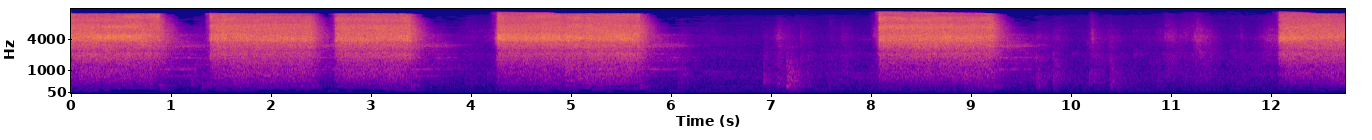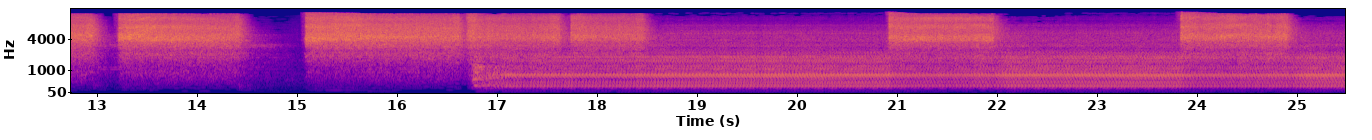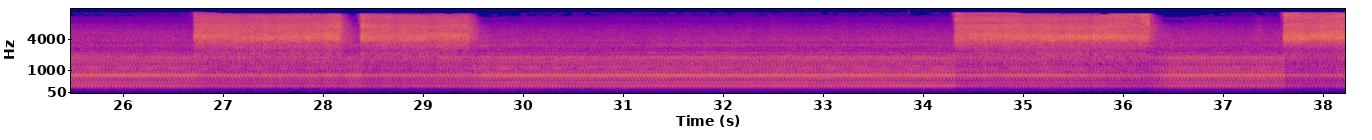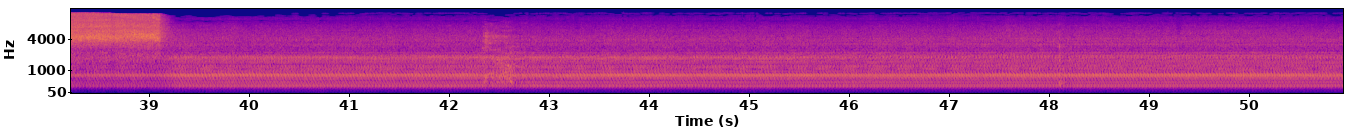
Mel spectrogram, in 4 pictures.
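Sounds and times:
spray gun hissing in bursts: 0.0 - 6.1, 8.0 - 9.6, 12.0 - 18.6, 20.9 - 22.2, 23.8 - 25.1, 26.5 - 29.6, 34.3 - 36.5, 37.6 - 39.3
steady machine hum: 16.8 - 50.9.

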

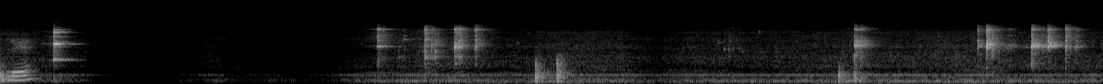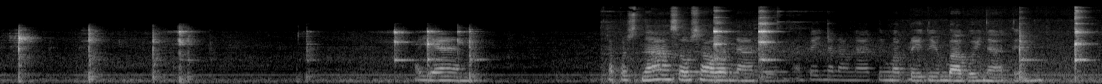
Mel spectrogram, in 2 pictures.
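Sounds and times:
faint steady hum: 16.0 - 22.0
metal spoon clinking glass bowls: 17.1 - 22.0.

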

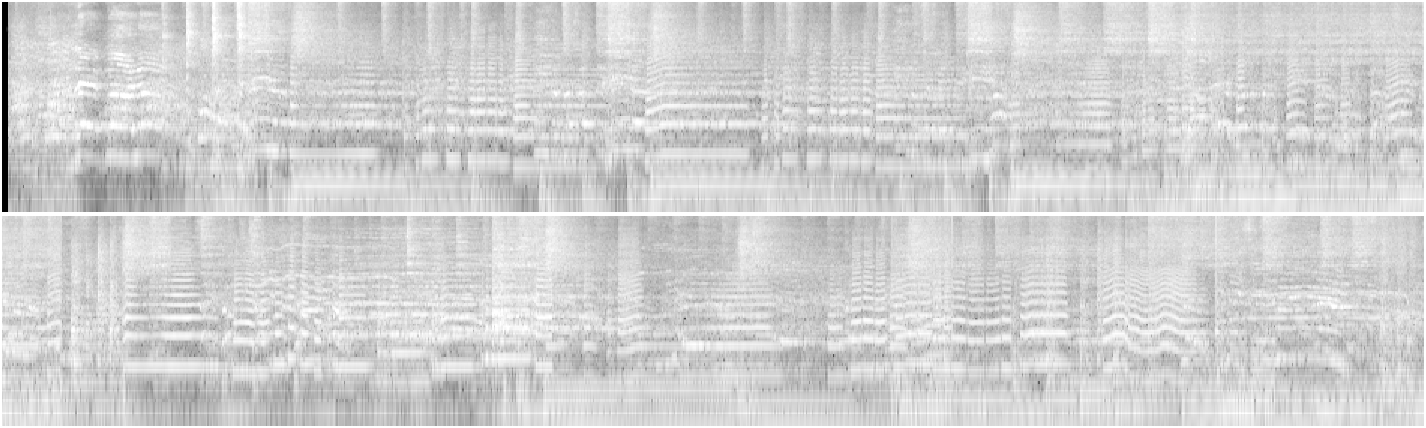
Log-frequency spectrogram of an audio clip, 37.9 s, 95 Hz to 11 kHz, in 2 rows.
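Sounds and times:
drums: 2.0 - 37.9
bass line: 2.4 - 37.9
trombone playing: 2.9 - 37.9.

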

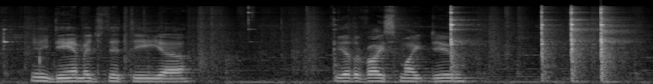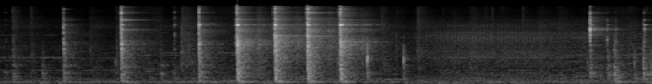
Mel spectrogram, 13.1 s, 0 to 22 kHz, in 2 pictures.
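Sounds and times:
hammer tapping steel punch: 4.5 - 6.4, 7.0 - 10.4.

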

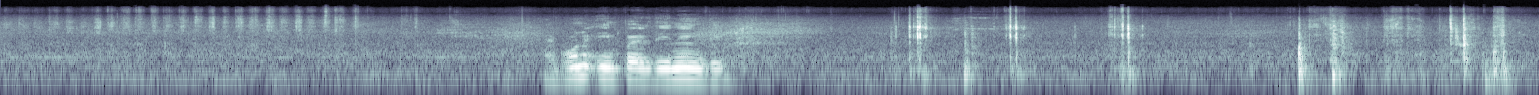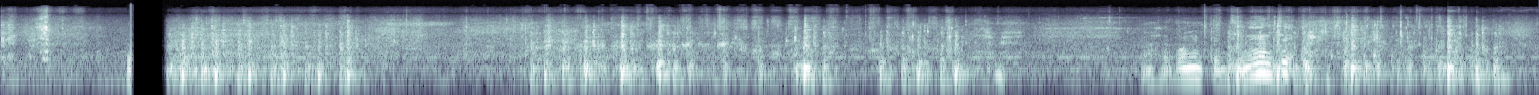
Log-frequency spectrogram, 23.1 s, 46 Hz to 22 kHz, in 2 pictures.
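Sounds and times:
knife cutting fish skin: 15.8 - 18.8.

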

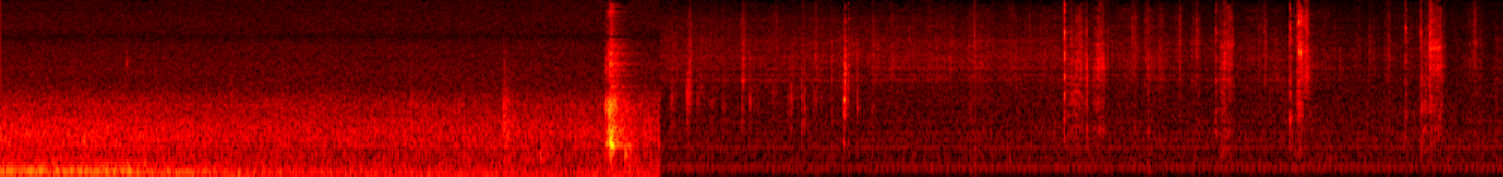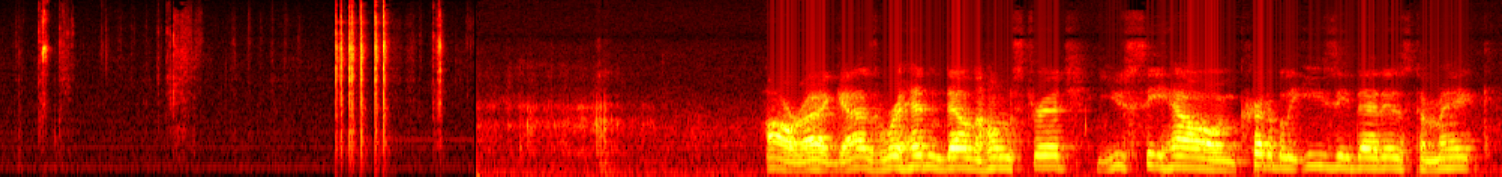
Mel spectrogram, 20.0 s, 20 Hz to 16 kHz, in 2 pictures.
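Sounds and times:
utensil scraping a steel pan: 7.0 - 11.5.

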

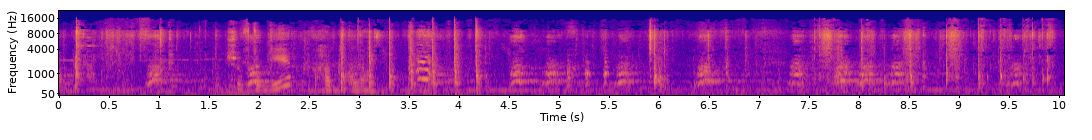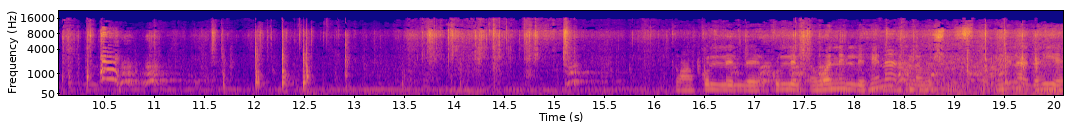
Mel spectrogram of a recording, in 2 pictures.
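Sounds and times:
hens clucking: 2.9 - 11.3.

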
